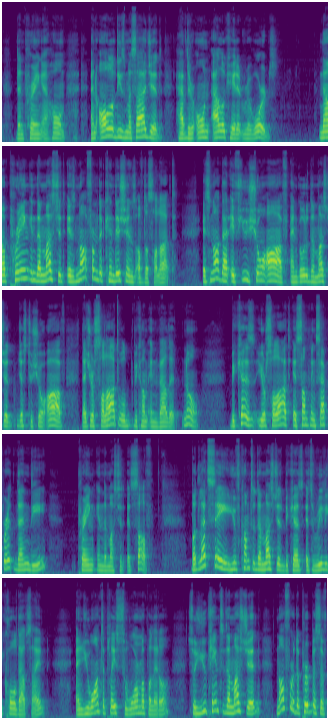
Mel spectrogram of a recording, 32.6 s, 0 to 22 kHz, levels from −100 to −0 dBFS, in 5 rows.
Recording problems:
none

